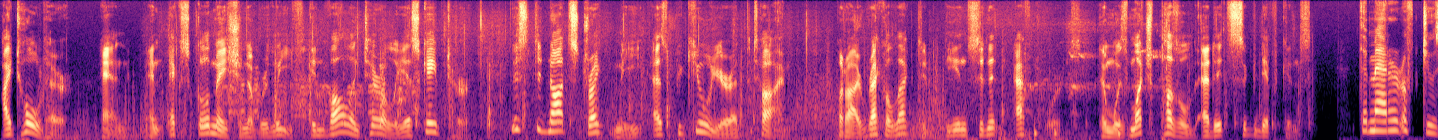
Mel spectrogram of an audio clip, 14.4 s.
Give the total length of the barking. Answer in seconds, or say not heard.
not heard.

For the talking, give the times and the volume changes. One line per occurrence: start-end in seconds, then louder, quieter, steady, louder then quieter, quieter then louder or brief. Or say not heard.
0.0-13.0 steady
13.6-14.3 brief.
